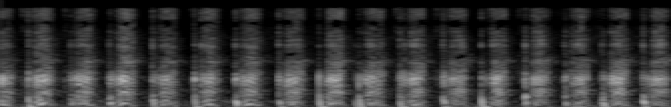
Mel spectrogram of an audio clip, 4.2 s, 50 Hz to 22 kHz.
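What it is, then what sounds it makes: Foam rubber clog scratched with nails. Long acrylic nails scratch quickly along the holed upper and sole of a turquoise foam rubber Croc clog held up close. Sixteen short, fairly regular rasping strokes follow one another at a brisk pace, each with a rubbery scuff centered near 1 kHz and a soft low thump underneath.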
